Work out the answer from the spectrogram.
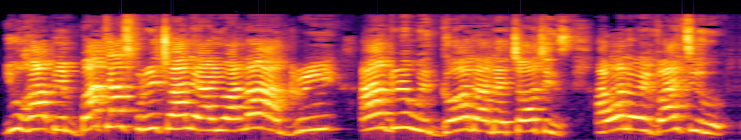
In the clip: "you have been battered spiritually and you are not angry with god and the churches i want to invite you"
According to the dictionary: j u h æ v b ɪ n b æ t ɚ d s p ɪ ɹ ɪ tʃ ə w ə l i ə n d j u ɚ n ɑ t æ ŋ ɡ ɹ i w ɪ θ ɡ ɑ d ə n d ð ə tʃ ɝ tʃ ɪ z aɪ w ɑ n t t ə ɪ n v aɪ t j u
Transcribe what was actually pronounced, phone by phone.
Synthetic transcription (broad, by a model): j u h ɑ v b ɪ n b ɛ t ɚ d s p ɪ ɹ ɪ tʃ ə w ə l i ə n j u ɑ n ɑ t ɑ ŋ ɡ ɹ i w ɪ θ ɡ ɑ d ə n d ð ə tʃ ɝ tʃ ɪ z aɪ w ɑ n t t ə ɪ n v aɪ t j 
